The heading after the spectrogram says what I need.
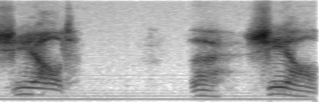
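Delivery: high, rasping, raspy undead voice. Reading a story aloud, voicing the undead, in a raspy undead voice. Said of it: "emitted a raspy voice from its torn mouth".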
